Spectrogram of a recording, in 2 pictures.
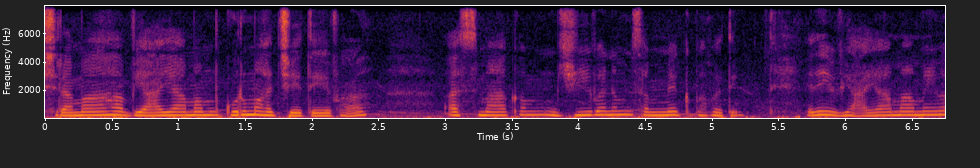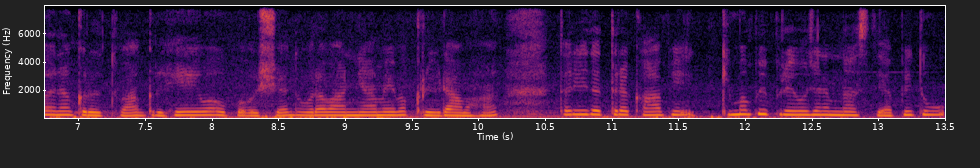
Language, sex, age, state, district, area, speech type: Sanskrit, female, 18-30, Tamil Nadu, Tiruchirappalli, urban, spontaneous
